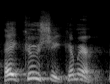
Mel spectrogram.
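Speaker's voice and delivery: high-pitched mock summons; hammed-up nickname call with a laugh; joking call-over. Jokingly calls the king by nickname.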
